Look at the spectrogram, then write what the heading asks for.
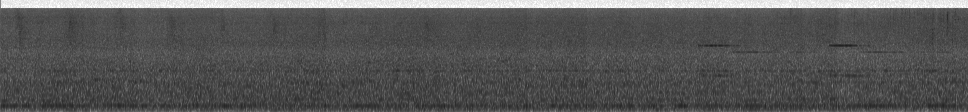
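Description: Steady hum and whir of a Shinkansen train standing at the platform, its onboard equipment running at a constant level. A few brief, faint high electronic tones sound near the end.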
